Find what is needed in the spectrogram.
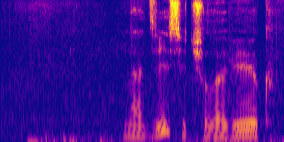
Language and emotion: Russian, sad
